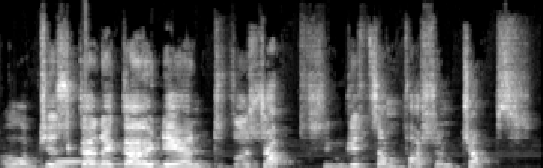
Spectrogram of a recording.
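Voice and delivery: sing-song North Island Māori English; short, sharp words with a Māori lilt; North Island Māori accent. Shown as a demonstration. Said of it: "they sort of sing a little bit as well".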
